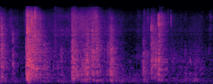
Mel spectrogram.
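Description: Scissors cut the corner of a scrapbook page, giving a few sharp crunching snips with short pauses between them and no talking.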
